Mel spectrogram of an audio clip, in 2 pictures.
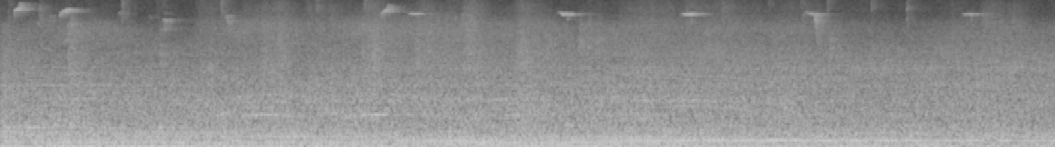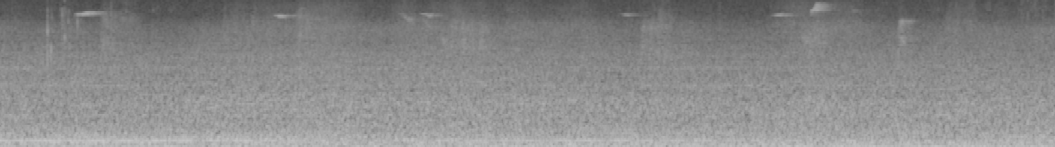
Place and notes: see auf öffentlich begehbarem privatgrundstück zwischen friesen- und wasserstraße hinter der sportanlage, direkt an der kulturwerkstatt. eicheln fallen ins wasser, schritte, vogelstimmen, sogar eine hummel kurz am mikrophon, im hintergrund eine motorsäge und autos. und zwei nieser...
